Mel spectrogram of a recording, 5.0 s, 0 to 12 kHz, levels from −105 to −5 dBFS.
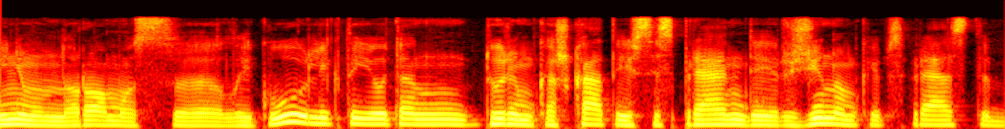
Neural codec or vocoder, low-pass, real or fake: none; 7.2 kHz; real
